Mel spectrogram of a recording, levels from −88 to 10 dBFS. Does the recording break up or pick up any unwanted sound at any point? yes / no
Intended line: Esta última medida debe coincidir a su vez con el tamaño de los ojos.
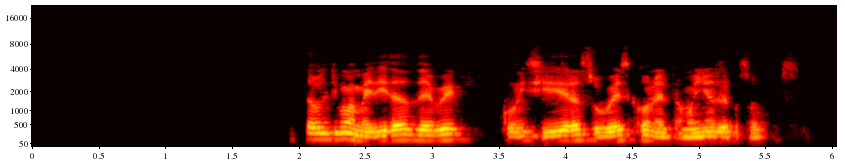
no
